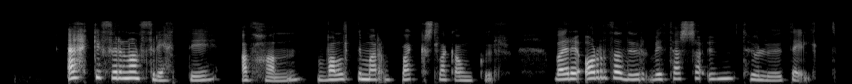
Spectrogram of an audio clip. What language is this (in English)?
Icelandic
